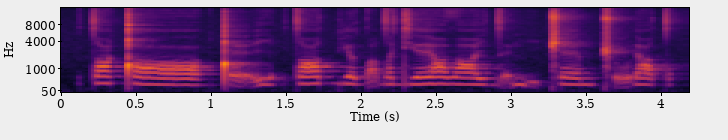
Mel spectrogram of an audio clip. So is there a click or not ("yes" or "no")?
yes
